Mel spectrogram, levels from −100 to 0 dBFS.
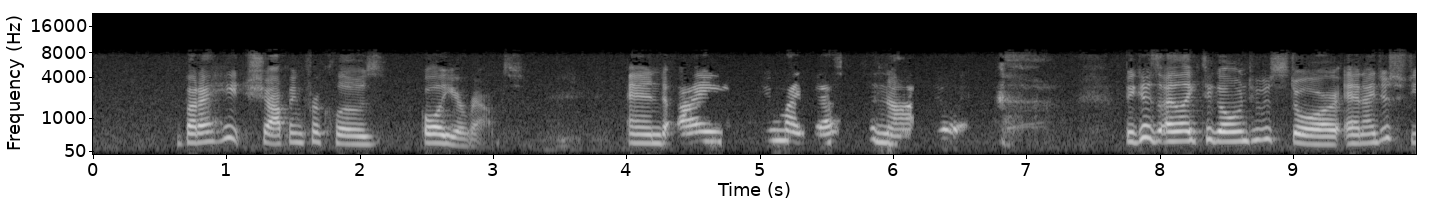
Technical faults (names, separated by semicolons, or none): speech suppressed in double talk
